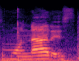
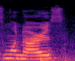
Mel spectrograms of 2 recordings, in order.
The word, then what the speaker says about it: Monarez: I always tell my mom siempre dice, tienes que pronunciar tu apellido como es Monarez. – Yeah. – But I told her, but I me gusta cómo suena en inglés. – What is it? – Yeah. – It's Monarez. – Monarez. – And I'm like, it sounds like more fancy, mom. He said, no, eres mexicana, tienes que pronunciarlo Monarez.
